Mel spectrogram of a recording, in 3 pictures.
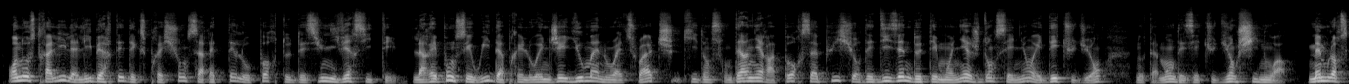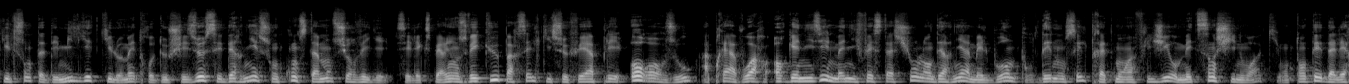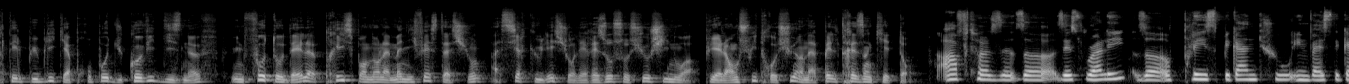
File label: french; SBS French; Les universités australiennes sous influence chinoise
